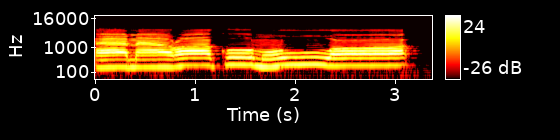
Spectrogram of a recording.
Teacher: را کو موٹا کر کے پڑھیں گے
